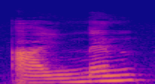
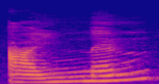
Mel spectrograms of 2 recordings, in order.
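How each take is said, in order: Both takes have the same delivery.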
